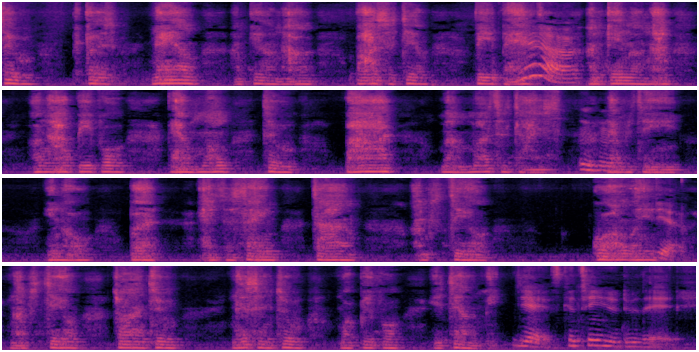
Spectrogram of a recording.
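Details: Dysarthria in a male guest with cerebral palsy, who is described as having a speech impediment; speech issues are listed among his cerebral palsy effects; finding: dysarthria in cerebral palsy.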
